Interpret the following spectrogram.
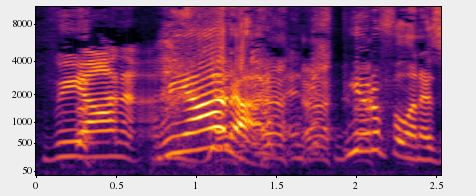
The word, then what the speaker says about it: Rihanna: I don't even know what how do you pronounce her name Rihanna Rihanna and just beautiful has a gorgeous but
